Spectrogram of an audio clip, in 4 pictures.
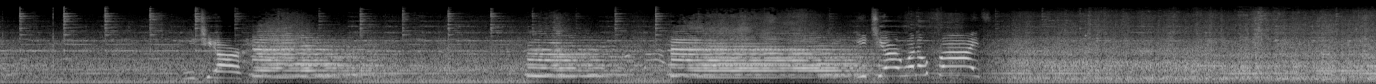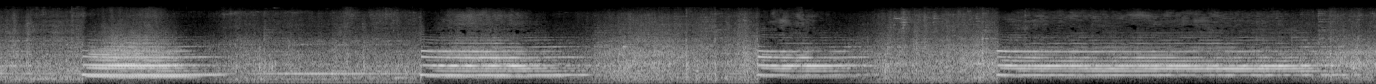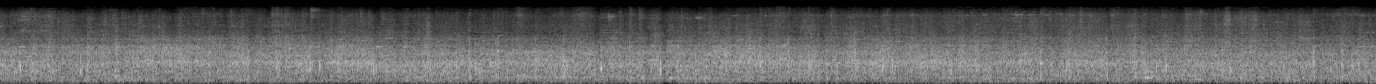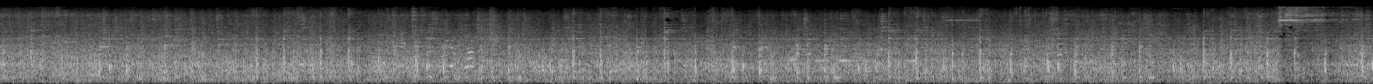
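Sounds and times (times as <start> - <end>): locomotive air horn blasts: 2.5 - 3.8, 5.2 - 8.8, 14.6 - 16.1, 17.9 - 19.7, 21.3 - 22.6, 23.7 - 27.4
train wheels clicking over rail joints: 9.9 - 14.7, 16.1 - 18.0, 19.7 - 21.8, 22.5 - 24.2, 26.8 - 55.0.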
